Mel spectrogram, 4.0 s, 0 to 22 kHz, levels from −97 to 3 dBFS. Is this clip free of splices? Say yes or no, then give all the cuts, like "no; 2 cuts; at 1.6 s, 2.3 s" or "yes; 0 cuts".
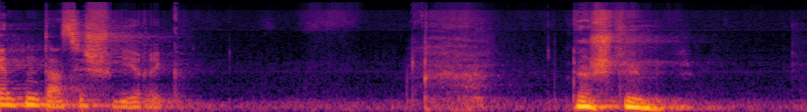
no; 1 cut; at 2.8 s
